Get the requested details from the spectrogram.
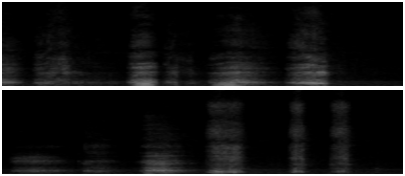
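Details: Male with a persistent tickle in the nose coaxing sneezes with a tissue: gasping in-breaths build to three big, forceful sneezes, with sniffs and snorts between.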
